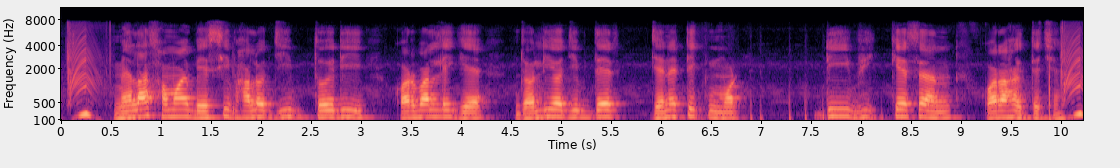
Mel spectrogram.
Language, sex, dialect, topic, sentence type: Bengali, male, Western, agriculture, statement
